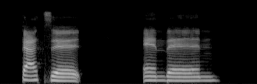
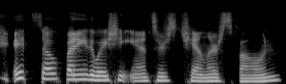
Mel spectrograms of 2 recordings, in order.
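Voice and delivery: normal talking voice

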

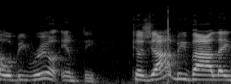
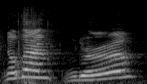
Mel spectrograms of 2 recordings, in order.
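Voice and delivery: sassy; 6 semitones higher, 6 dB louder, slower than usual. Real, not acted. Sassy reaction.

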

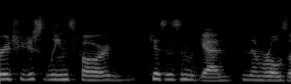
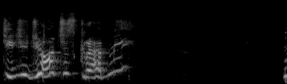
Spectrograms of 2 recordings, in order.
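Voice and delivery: slow, high, loud disbelief; drawn out in shock; startled accusation; 11 semitones higher, 5 dB louder, much slower than usual. Acted.

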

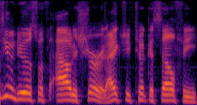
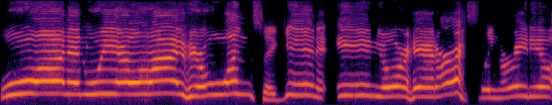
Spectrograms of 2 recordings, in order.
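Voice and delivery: loud, slow show-opening hype; announcer voice; 12 semitones higher, 10 dB louder, much slower than usual. Acted. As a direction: bellow the intro like a ring announcer. Host opens show, announcer style.

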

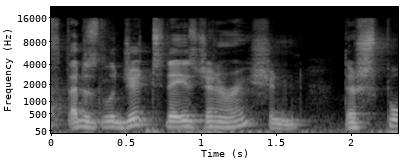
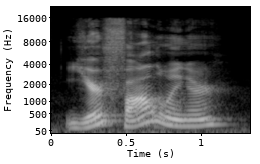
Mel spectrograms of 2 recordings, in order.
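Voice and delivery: loud; 6 semitones higher, 7 dB louder than usual. Real, not acted. Ranting at cancel culture fans.

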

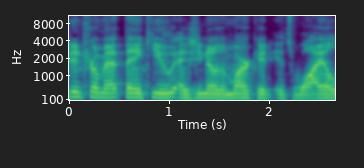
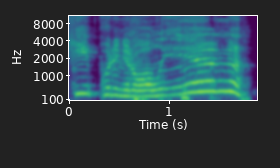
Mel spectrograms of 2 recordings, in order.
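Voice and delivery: whiny lament; 10 semitones higher, slower than usual. Acted. Trader lamenting losses.

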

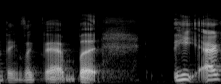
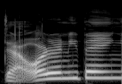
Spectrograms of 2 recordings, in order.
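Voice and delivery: higher, louder, quick puzzled question; mock-baffled, pitched up; puzzled retold question; 6 semitones higher, 5 dB louder, faster than usual. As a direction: blurt it out, confused. Retelling her surprised question to partner.

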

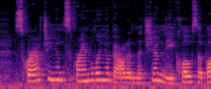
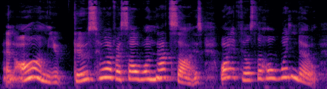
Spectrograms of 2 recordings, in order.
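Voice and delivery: scolding; 7 semitones higher than usual. Acted. Rabbit scolding Pat, exasperated and high. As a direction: tell off the fool.

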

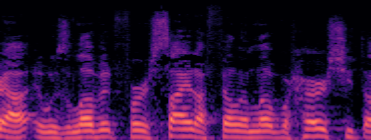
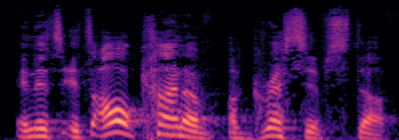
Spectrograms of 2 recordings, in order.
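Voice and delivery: ordinary talk

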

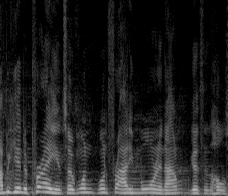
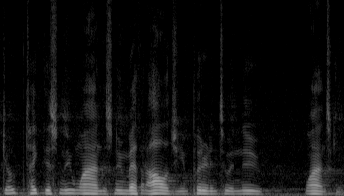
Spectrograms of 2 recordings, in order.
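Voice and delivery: gentle divine voice; 4 semitones lower, 8 dB quieter than usual. Retold or imitated. God's voice retold.

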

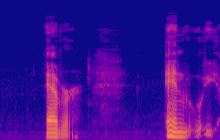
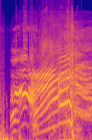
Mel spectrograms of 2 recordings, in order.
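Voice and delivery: normal talking voice

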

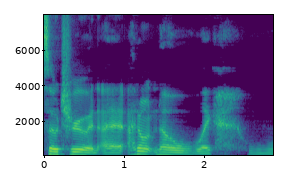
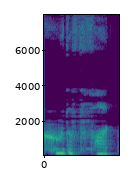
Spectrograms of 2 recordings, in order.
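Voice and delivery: shocked whisper; 9 semitones higher, 11 dB quieter than usual. Real, not acted.

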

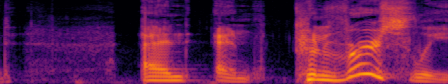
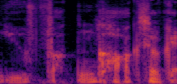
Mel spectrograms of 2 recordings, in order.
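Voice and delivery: seething whispered curse; fuming; 5 semitones lower, 14 dB quieter than usual. Retold or imitated. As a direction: whisper the insult with pent-up fury. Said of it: "I was fucking fuming".

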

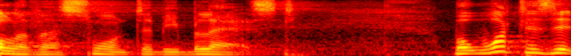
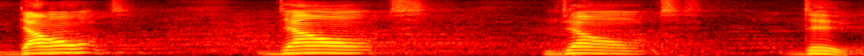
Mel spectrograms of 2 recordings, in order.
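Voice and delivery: ordinary talk

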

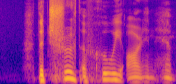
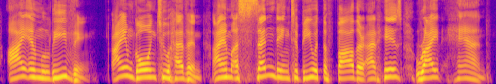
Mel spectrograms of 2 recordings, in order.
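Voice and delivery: proclaiming Jesus; 8 semitones higher, 12 dB louder than usual. Acted. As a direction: declare it like Jesus, with full preaching force. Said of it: "And he says".

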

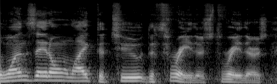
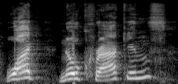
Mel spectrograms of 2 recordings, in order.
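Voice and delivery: much higher, louder, slowed "No Krakens?"; mock disbelief; 10 semitones higher, 9 dB louder, slower than usual. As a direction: play it like a scandalised courtier. Mock shock at Columbus report.

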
